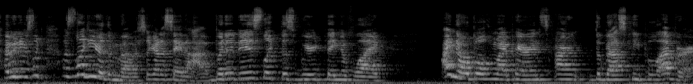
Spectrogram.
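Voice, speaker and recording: A woman hosting a podcast, chatting casually about a movie with a naturally loud voice, laughing often and rambling with lots of fillers. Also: fairly high pitch, expressive, fast talker, reverberant. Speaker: podcast host. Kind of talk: casual movie review chat.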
